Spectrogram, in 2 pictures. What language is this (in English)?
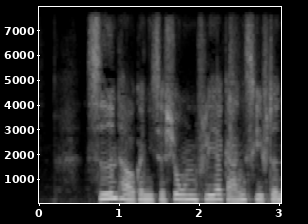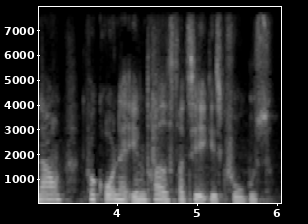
Danish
